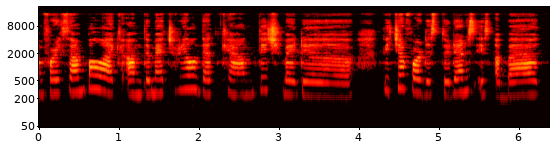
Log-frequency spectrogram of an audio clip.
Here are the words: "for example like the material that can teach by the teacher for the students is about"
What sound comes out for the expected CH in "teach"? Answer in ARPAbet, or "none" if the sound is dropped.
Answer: CH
